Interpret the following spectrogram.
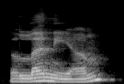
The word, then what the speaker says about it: millennium: Sorry, I was saying first syllable stress, and that's wrong. Millennium is stressed on the len syllable, and the first syllable is unstressed. So millennium, thinking about it like mi, len, e, millennium.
